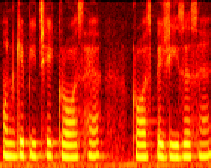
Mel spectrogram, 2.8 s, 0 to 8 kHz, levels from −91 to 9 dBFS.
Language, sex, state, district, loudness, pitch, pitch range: Hindi, female, Delhi, New Delhi, -16 LUFS, 225 Hz, 215-230 Hz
